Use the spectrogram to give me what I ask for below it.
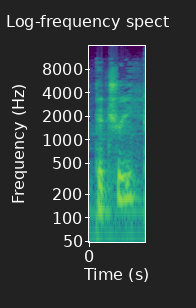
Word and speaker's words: Pitry: P-I-T-R-Y? – Yes. – Okay. – Yeah, I pronounce it Pitri. – Pitri? I'm thinking it might be Pitri because of the Russian influence.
